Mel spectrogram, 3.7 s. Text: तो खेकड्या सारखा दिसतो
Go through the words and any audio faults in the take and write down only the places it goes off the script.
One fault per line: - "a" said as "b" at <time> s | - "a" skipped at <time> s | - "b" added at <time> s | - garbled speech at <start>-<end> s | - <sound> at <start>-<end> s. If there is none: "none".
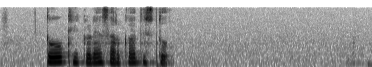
none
